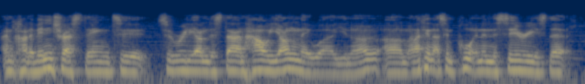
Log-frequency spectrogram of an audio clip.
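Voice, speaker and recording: A man's voice: mid-range voice, steady tone, fast talker, fairly bright tone, faint music behind. A man in his twenties, an actor, answering earnestly with many fillers. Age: 20s. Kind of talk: press interview.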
